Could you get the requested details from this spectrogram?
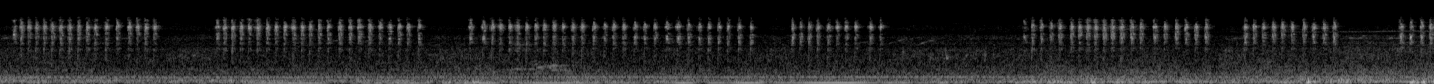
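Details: Wild Eurasian tree sparrow fighting, recorded for training: long bouts of fast, sharp, high chirping, each lasting a few seconds with short breaks, over a low hum and rumble.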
